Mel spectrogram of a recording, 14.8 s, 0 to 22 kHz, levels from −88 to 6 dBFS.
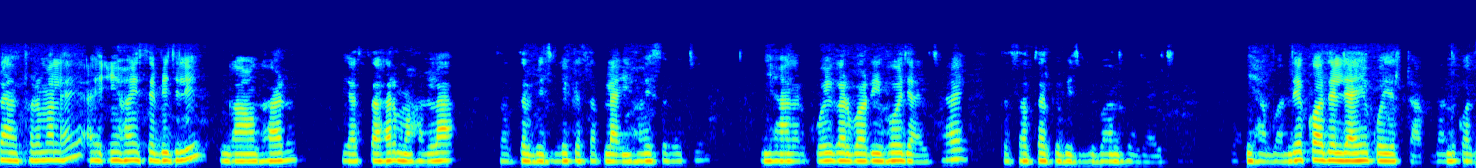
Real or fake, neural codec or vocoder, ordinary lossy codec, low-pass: real; none; none; none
